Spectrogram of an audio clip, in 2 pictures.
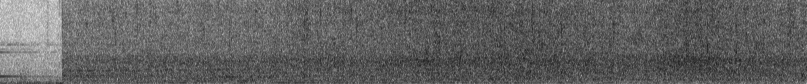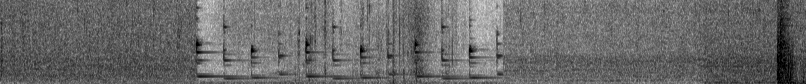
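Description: Light background music: a short phrase of bright struck mallet-percussion notes, like a glockenspiel, about five seconds in, over a steady rushing noise.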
